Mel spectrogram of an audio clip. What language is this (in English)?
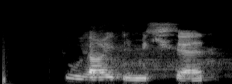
Kabyle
